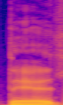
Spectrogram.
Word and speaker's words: deel: So our traditional costume is called dil. So in English, it's spelled D-E-E-L, so D-E-E-L, and it's kind of like a robe.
